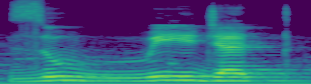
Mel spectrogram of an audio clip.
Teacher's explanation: وَإِذَا النُّفُوسُ زُوِّجَتْ، زا کو واو سے ملائیں گے، تشدید ہونے کی وجہ سے واو پر تھوڑا ٹھہراؤ کیا جائے گا۔ زا کو بالکل سختی کے ساتھ نکالیں گے، کہیں زال ہم سے ذال نہ بن جائے۔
